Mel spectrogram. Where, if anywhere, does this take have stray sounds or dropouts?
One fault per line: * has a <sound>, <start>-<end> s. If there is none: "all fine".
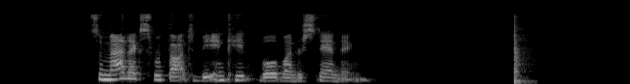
* has a thud, 5.1-5.4 s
